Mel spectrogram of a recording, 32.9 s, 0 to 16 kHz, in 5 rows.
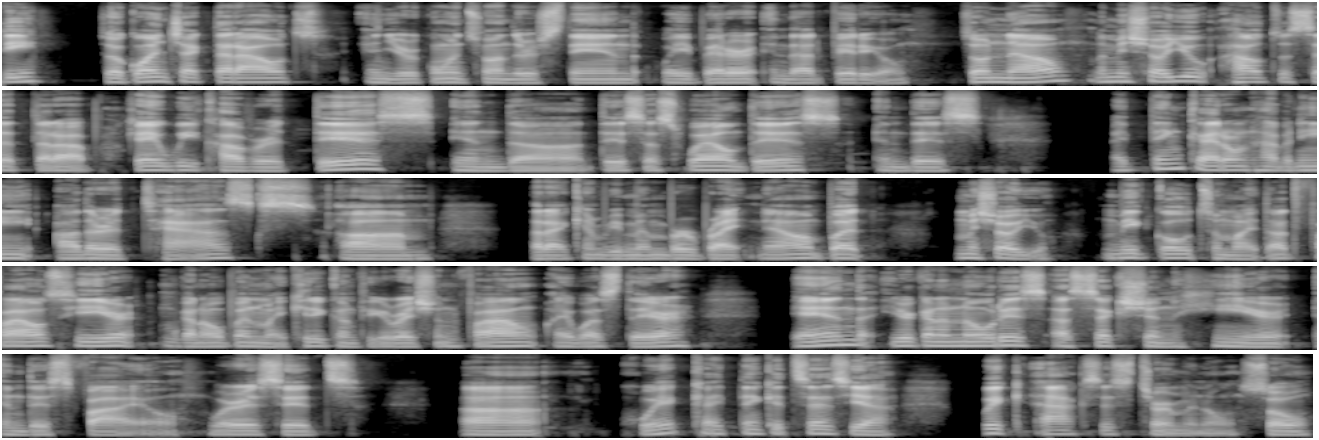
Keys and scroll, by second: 5.4-6.9 typing, 7.7 alt+x, 9.4 alt+x, 10.1 alt+x, 10.6 alt+x, 10.9-14.3 typing, 19.1 ctrl+b, 19.1-21.4 typing, 22.4 ctrl+d, 22.5 ctrl+d, 22.8 ctrl+d, 22.9 ctrl+d, 23.5 ctrl+d, 24.1 ctrl+d, 24.2 ctrl+d, 24.8 ctrl+d, 25.6 ctrl+d, 26.3 ctrl+d, 27.0 ctrl+d, 27.1 ctrl+d, 27.3 ctrl+d, 28.0-30.0 typing, 31.5 Escape, 31.6-32.8 typing.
